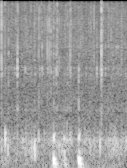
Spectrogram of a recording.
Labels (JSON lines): {"label": "ambient", "recorder": "HydroMoth"}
